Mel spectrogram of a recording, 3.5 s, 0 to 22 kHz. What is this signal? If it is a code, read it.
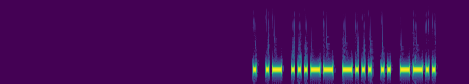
Morse code, heard as a keyed tone, about 52 wpm, 700 Hz. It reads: EA3BIZ
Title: DXCC-100 Call Signs - 6 Characters - 50wpm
